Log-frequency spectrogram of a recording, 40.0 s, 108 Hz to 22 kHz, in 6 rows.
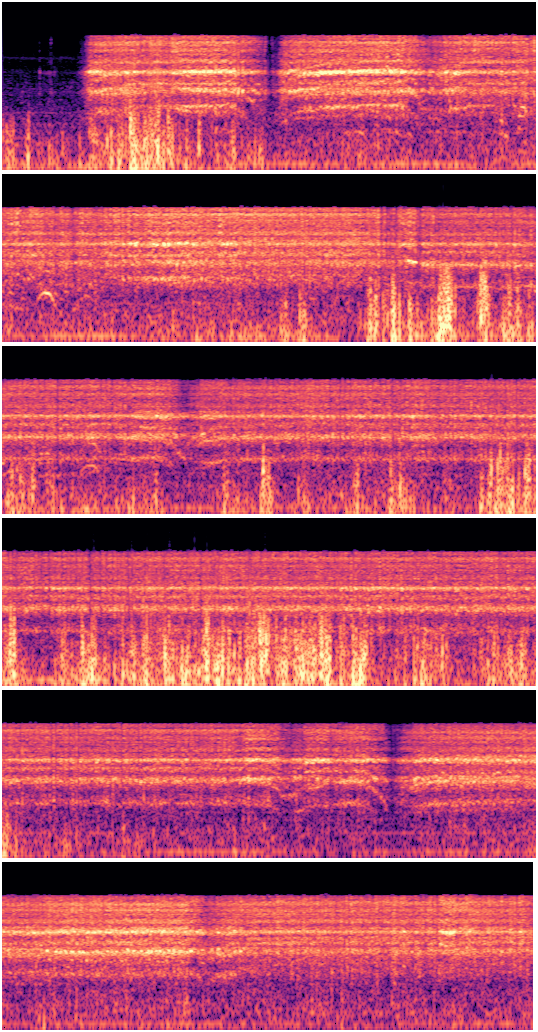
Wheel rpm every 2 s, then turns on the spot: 60, 120, 150, 210, 220, 220, 170, 140, 150, 160, 160, 160, 160, 160, 160, 120, 150, 170, 200, 230.
none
